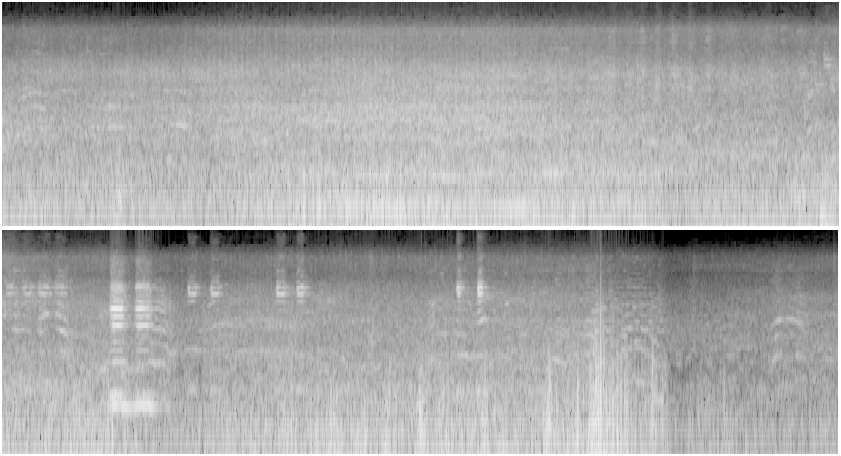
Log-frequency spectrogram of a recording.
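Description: Road traffic on a bridge: the rumble of a passing vehicle swells and fades over the first half, then vehicle horns give several short toots, the loudest about halfway through.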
